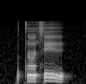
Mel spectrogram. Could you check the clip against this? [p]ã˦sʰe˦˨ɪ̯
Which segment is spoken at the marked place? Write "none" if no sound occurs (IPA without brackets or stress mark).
t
